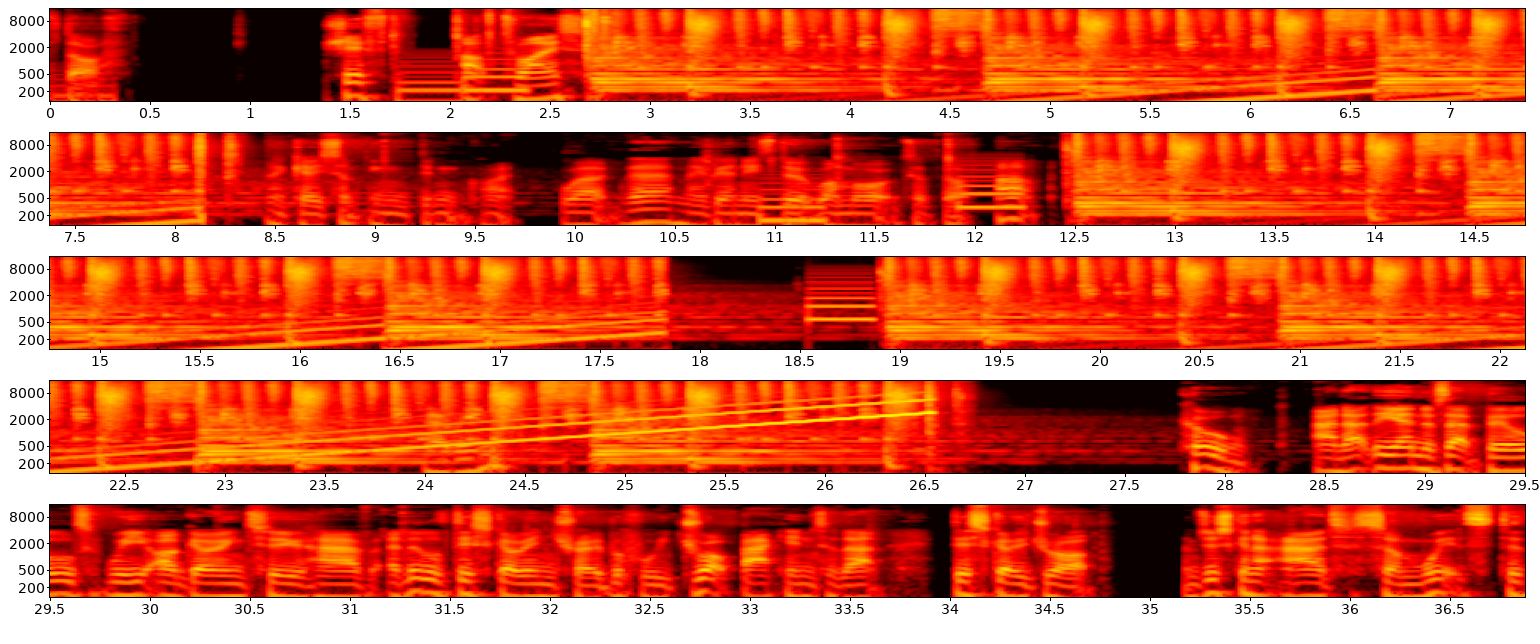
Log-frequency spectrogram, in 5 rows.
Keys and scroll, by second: 1.7 Up, 2.6 space, 3.2 space, 3.6 Tab, 8.1 space, 11.8 Up, 12.4 space, 13.1 space, 17.7 space, 18.3 shift+space, 18.5 shift+Up, 18.9 shift+space, 19.7 space, 24.3 shift+Tab, 26.5 space.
